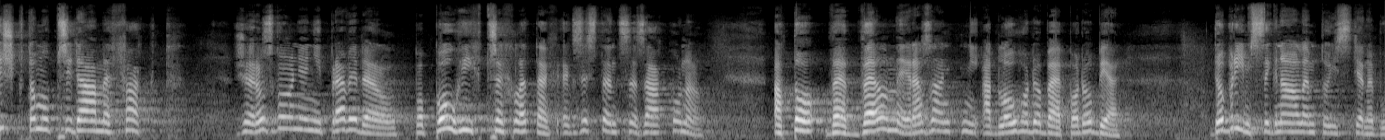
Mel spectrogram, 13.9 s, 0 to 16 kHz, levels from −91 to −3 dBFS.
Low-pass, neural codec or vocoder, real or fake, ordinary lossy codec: 14.4 kHz; none; real; AAC, 48 kbps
